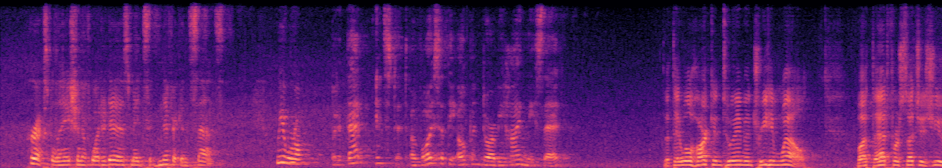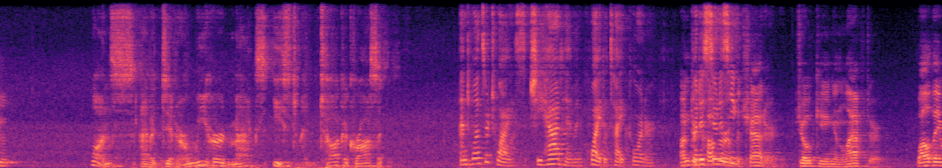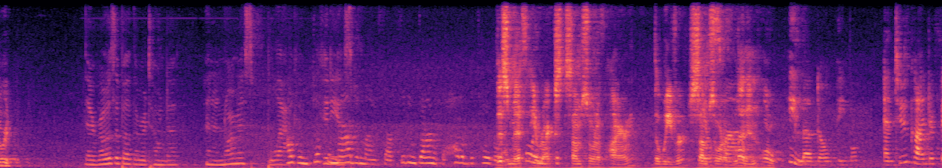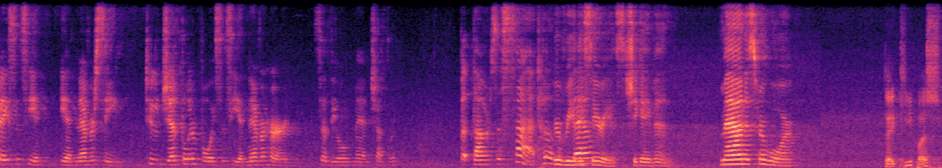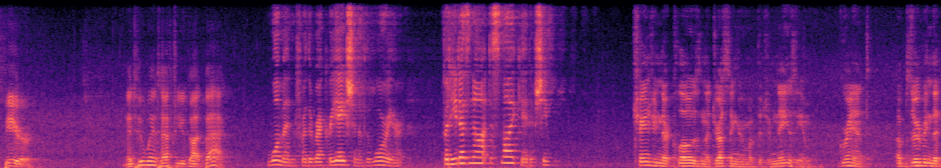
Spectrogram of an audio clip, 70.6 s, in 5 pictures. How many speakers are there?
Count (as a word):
ten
